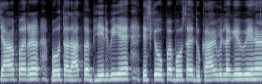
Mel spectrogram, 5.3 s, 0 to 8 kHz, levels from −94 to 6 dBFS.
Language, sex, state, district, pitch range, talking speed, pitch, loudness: Hindi, male, Bihar, Katihar, 165-185 Hz, 195 wpm, 175 Hz, -13 LUFS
